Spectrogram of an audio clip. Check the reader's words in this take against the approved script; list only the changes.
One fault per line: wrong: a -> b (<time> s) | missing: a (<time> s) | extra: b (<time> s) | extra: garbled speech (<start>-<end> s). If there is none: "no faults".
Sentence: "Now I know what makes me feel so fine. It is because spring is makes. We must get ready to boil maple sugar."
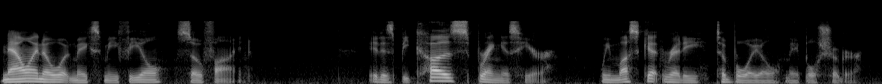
wrong: makes -> here (5.2 s)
